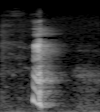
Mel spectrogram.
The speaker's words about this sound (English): Burp, by the way.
